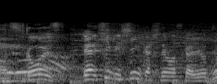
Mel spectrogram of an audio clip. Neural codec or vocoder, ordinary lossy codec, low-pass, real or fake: none; AAC, 48 kbps; 7.2 kHz; real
